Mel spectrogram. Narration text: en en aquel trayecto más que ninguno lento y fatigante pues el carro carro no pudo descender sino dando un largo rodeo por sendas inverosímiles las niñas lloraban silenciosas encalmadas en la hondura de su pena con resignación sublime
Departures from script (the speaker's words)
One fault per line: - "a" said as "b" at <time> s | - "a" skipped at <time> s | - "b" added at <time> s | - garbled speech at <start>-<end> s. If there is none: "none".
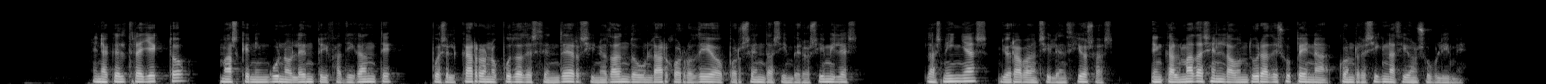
- "en" skipped at 1.0 s
- "carro" skipped at 4.9 s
